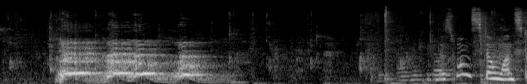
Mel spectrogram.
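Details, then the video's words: Household dogs at indoor night-time play, 15 May 2014; one dog gives a loud, drawn-out, tonal growl-howl lasting over a second, followed by quieter wavering whines mixed with a woman's voice. "Dogs Playing Inside"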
